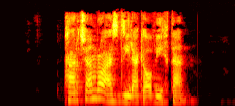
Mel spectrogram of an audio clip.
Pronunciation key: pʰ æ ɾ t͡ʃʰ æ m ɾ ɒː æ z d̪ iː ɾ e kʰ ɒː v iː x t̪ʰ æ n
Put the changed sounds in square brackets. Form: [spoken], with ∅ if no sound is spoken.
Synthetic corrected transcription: pʰ æ ɾ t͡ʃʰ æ m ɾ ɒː æ z d̪ iː ɾ [æ] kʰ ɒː v iː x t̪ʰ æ n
